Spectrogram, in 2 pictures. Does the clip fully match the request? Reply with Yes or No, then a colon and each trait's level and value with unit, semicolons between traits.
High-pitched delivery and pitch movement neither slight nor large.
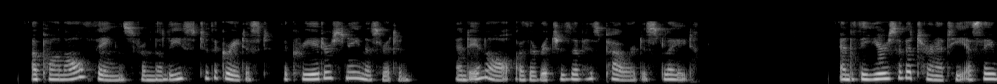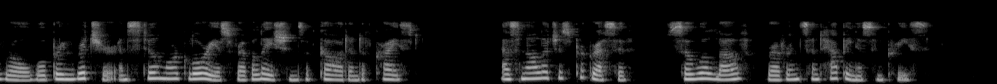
Yes: high, 235 Hz; average, 3.4 semitones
